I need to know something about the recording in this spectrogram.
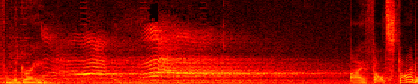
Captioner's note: baby crying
